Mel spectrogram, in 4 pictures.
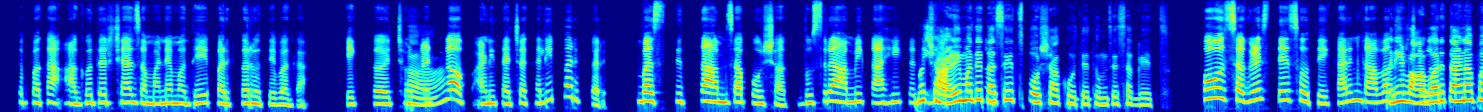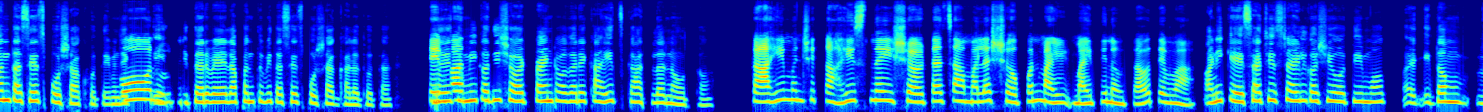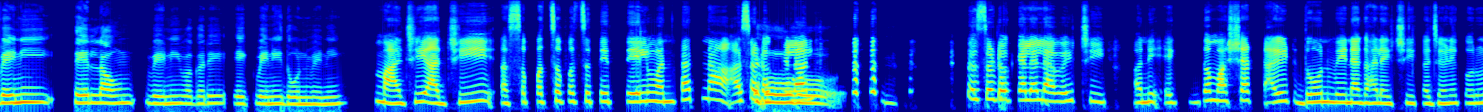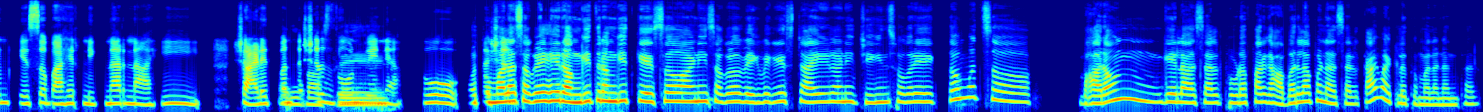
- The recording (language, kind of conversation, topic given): Marathi, podcast, तुमची वैयक्तिक शैली गेल्या काही वर्षांत कशी बदलली?
- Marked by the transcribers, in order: other background noise; unintelligible speech; laughing while speaking: "असं डोक्याला तसं डोक्याला लावायची"; tapping; other noise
